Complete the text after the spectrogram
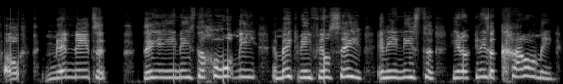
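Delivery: mocking needy woman. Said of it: "We've been told men are supposed to cuddle".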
